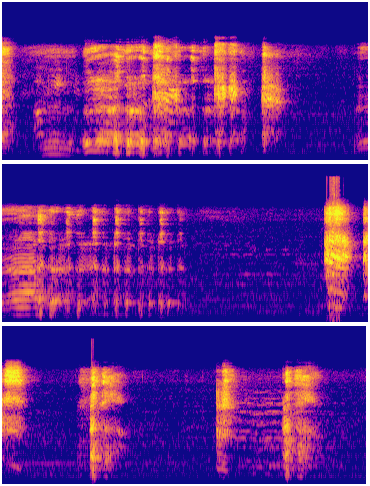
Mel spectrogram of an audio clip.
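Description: Voiced sounds followed by about five short, sharp cough bursts in pairs and singles.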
